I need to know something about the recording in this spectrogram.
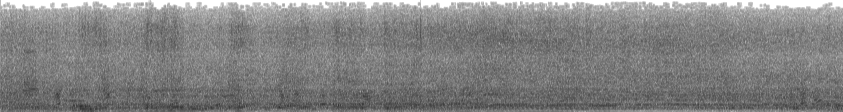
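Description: A small off-road buggy engine revs.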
